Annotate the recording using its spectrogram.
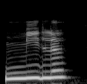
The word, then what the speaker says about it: mille: No entanto, para as palavras mille, ville e tranquille, a gente vai pronunciar os dois L's com L, normal.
